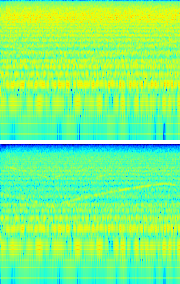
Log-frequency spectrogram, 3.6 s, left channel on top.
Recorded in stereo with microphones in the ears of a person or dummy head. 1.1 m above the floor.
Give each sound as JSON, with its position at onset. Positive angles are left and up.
{"t": 0.0, "sound": "a drone", "side_deg": 55}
